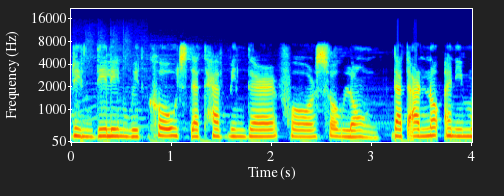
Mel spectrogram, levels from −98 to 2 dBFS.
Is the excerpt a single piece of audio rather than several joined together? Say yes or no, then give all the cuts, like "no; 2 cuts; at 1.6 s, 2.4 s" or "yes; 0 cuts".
no; 1 cut; at 3.1 s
